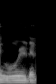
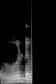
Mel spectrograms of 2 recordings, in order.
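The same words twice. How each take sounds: First: "वुड" said as "vuld", with an L before D; L wrongly sounded. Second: "वुड" with short u straight into D; silent L. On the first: Teacher showing what not to say, L sounded in "वुड". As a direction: voice the silent L inside "वुड". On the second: Teacher showing how would is said, no L in "वुड". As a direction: drop the L from "वुड". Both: Shown as a demonstration. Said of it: "नहीं बोला जाता".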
